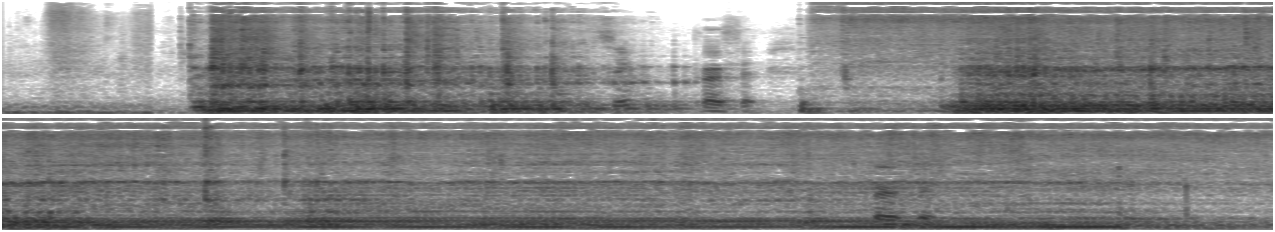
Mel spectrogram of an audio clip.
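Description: A garbage disposal grinds and hums loudly.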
